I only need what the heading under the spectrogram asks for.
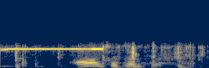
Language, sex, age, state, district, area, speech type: Telugu, male, 18-30, Telangana, Mancherial, urban, conversation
